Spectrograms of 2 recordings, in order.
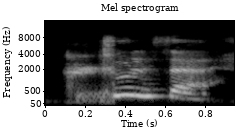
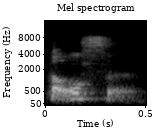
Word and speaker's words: Tulsa: Tulsa. That is how many people mispronounce it. It's Tulsa.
